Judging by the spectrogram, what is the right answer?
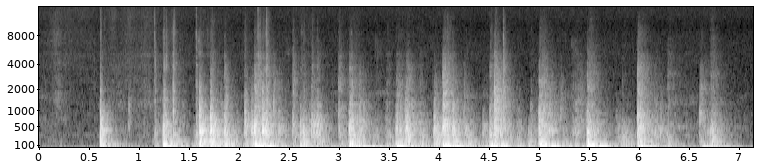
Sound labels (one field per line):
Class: footsteps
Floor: wooden floor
